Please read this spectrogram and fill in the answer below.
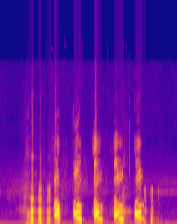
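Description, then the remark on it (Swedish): A person's voice imitates a seal's bark with a quick series of about eight short, rising yelping barks in an uneven rhythm, fairly loud, with no talking alongside. “Alltså hur, hur, hur låt en säl?”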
